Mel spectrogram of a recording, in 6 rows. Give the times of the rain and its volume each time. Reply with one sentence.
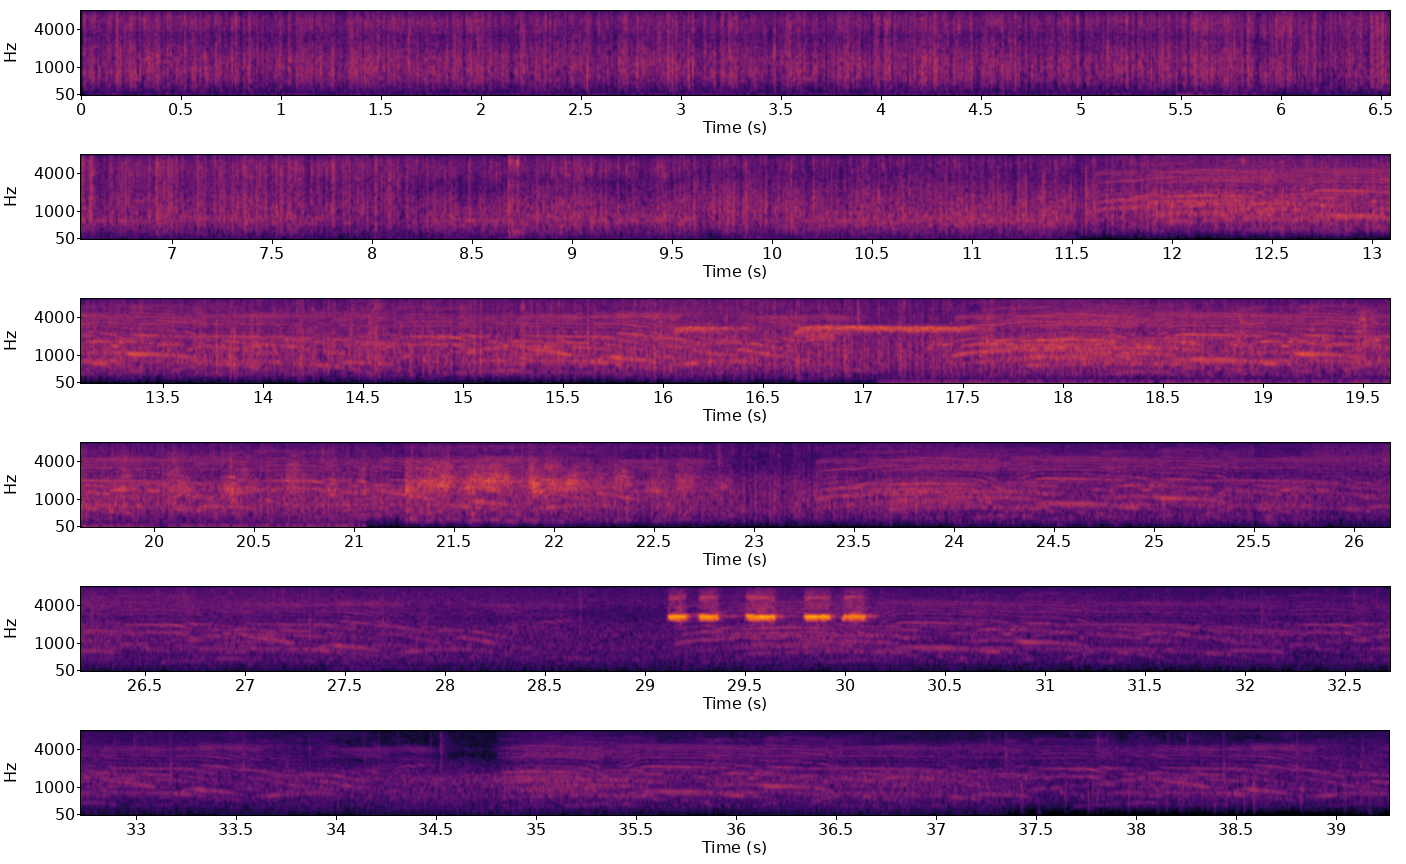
The rain can be heard from 0.0 to 39.2 s, getting quieter.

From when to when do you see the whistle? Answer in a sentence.
The whistle can be heard from 16.0 to 17.5 s and from 29.1 to 30.1 s.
